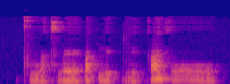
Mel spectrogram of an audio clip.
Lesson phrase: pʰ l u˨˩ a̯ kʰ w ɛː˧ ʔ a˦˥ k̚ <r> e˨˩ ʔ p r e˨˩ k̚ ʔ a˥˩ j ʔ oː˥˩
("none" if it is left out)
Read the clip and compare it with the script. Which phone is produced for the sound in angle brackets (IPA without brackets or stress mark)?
n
